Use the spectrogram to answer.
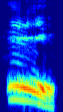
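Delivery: high loud thrilled exclamation; excited oh. Pretend. Imagining Superman beside Captain America, high excited cry. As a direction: shout it like the dream came true.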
